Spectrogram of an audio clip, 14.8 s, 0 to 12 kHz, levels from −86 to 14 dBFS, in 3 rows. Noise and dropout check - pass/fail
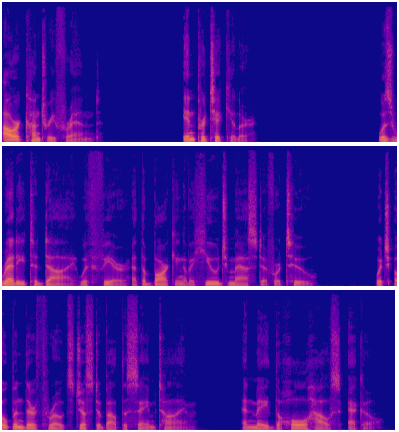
pass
